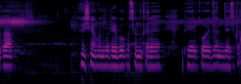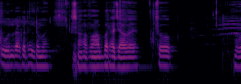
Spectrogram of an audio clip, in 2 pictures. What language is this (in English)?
Hadothi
